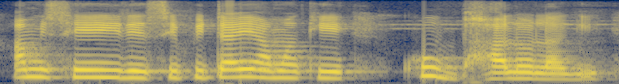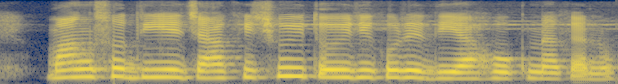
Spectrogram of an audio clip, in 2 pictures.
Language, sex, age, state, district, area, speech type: Bengali, female, 18-30, West Bengal, Purba Medinipur, rural, spontaneous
